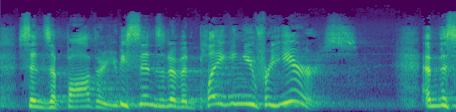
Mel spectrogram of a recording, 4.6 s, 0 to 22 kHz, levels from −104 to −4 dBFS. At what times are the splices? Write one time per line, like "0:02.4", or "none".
0:01.2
